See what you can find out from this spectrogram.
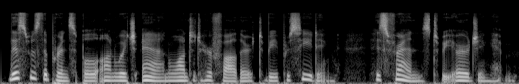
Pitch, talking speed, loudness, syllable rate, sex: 175 Hz, 220 wpm, -20 LUFS, 5.8 syllables/s, female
